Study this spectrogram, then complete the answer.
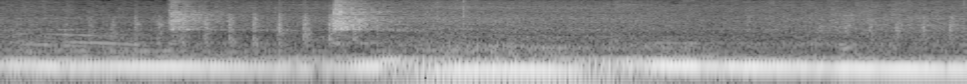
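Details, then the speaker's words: VQ-engined car: low, heavy rumble with a rapping knock as the car rolls in; rod knock, suspected spun rod bearing. "Listen to this nice rod knock you got. Damn, somebody banging a wrench on there?"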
